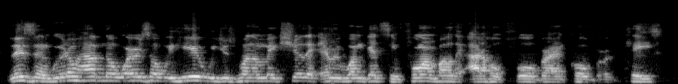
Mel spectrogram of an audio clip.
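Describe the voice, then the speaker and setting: On a laid-back livestream, a true crime YouTuber from Ohio rambles, repeats things and laughs frequently, his voice still returning after being sick. He speaks at a moderate pace in a steady, highish voice, and the audio sounds dull.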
